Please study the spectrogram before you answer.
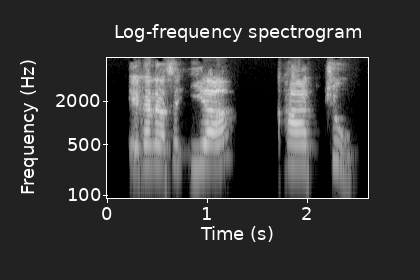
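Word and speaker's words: хочу: এখানে আছে ইয়া খাচু খাচু এটার উচ্চারণ কি খা এটার উচ্চারণ আর মতন হয়ে যাবে যেহেতু চু চুর উপরে আমাদের কি পড়তেছে স্ট্রেস পড়তেছে দেখেন খাচু চু লাস্টে চুর উপরে পরে কি স্ট্রেস তার মানে কি আমাদের ওটা আর মতন উচ্চারণ হবে তার মানে কি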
